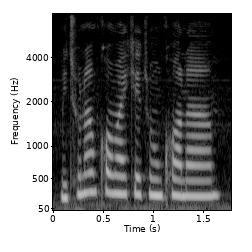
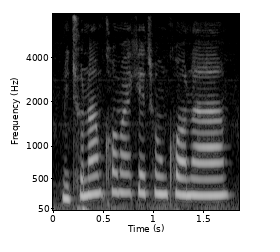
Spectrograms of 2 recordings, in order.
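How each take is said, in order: Both takes have the same delivery.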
